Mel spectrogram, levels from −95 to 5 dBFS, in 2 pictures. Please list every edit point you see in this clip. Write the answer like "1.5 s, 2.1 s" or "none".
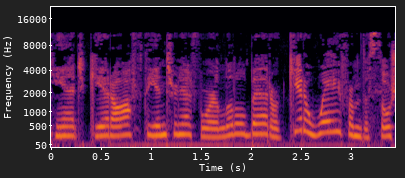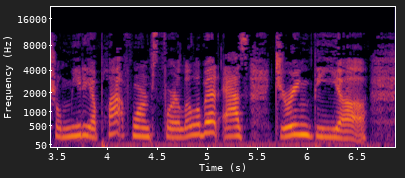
2.3 s, 4.5 s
